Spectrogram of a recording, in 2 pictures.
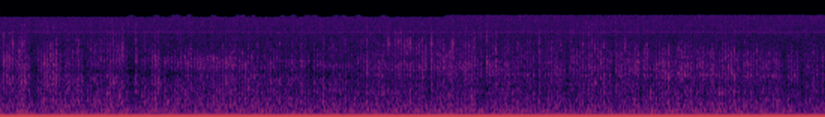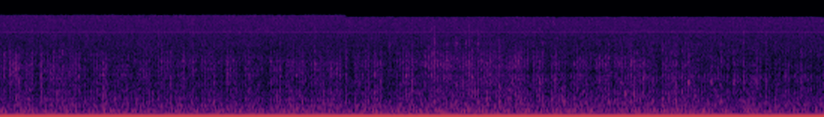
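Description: Piston engines of vintage propeller planes running steadily at low power as they taxi.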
